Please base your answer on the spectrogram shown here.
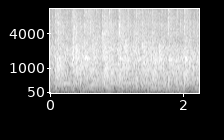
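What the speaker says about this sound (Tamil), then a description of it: "அந்த பிள்ளைகளுக்கெல்லாம் ஒட்டு மொத்தமாக ஒரு கைத்தட்டல் கொடுங்களேன்" Steady, dense applause from an audience clapping for children at a Tamil comedy speech event, continuous and moderately loud with no talking over it.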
